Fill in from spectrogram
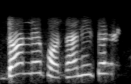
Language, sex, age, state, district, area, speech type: Nepali, female, 60+, West Bengal, Kalimpong, rural, conversation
